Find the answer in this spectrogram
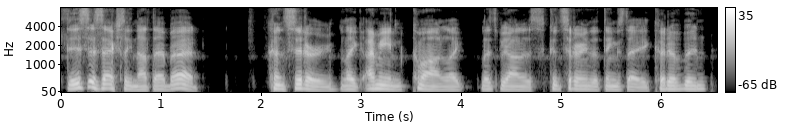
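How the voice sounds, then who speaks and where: A man's voice: mid-range voice, fairly even intonation, brisk, dry recording. A man casually reacting off the cuff in a slangy, incredulous way. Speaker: reaction video commentator.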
